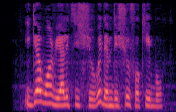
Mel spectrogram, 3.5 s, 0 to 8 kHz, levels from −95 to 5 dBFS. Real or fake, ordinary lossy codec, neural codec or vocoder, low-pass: fake; MP3, 32 kbps; codec, 16 kHz in and 24 kHz out, 1 kbps, XY-Tokenizer; 7.2 kHz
